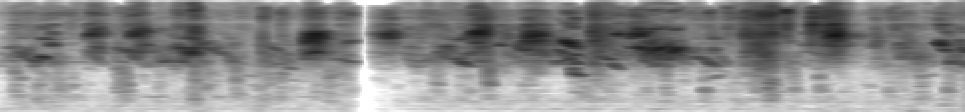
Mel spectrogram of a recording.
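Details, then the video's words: Baby chickens playing and eating give a dense chorus of high, overlapping chirps and peeps, with a short break partway through. "Cute Little Chicks Chirping Sounds | Baby Chicken Playing and Eating"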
